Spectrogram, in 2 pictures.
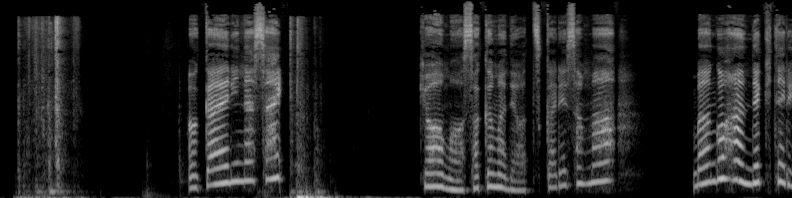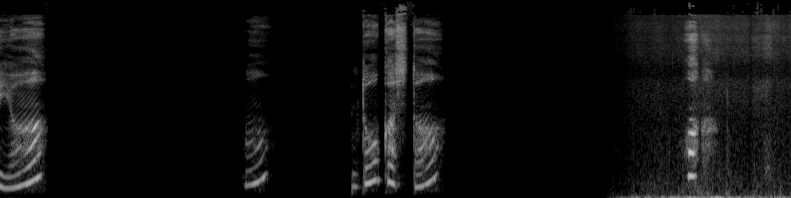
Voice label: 布団にこもって耳舐め絶頂and寝息, ASMR

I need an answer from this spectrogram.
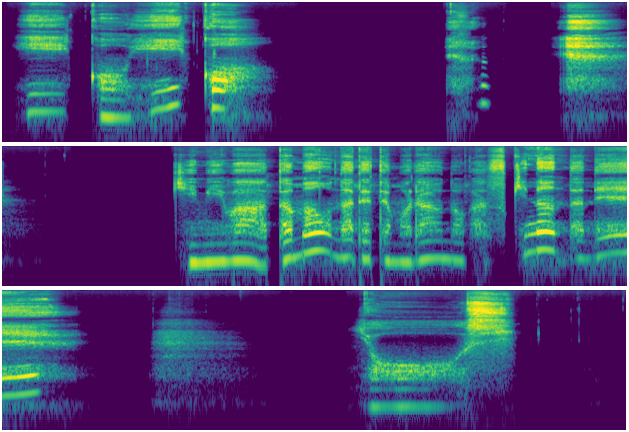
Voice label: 幼稚園児扱い甘々セリフ

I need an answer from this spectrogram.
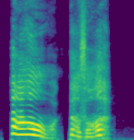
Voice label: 「がおー だぞっ」, kawaii voice; 1200 kawaii voice!!; 色々なワンショット

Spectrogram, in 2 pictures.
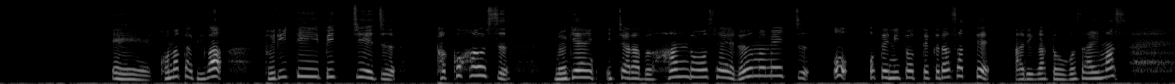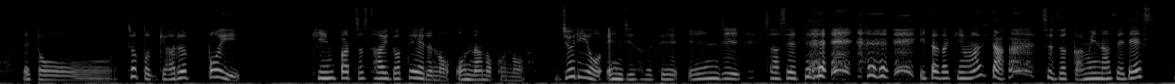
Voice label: フリートーク, ASMR; SEなし

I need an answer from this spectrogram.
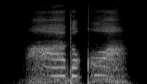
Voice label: ハードコア, kawaii voice; 1200 kawaii voice!!; 音楽ジャンル

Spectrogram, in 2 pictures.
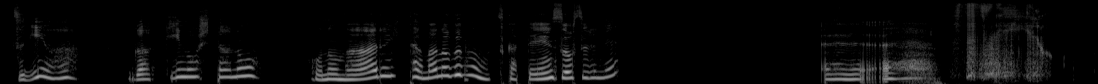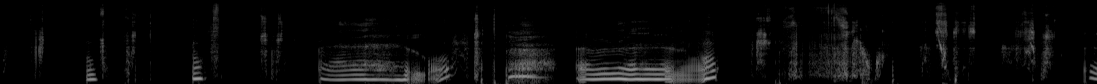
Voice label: チンポ舐め, ASMR

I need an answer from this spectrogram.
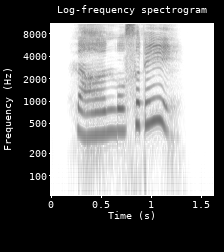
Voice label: "ラウンドスリー", kawaii voice; ASMR; 1200 kawaii voice!!; 音ゲー

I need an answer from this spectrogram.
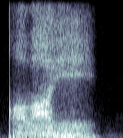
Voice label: かわいい, kawaii voice; ASMR; 色々なワンショット

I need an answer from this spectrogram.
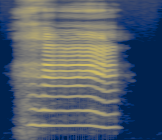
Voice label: "んー！", kawaii voice; 1200 kawaii voice!!; 色々なワンショット

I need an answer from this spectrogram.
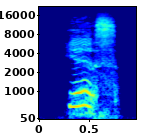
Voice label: "イェス", kawaii voice; 1200 kawaii voice!!; 色々なワンショット

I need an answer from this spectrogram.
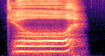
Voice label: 「ぎゅっ」, kawaii voice; 1200 kawaii voice!!; 色々なワンショット

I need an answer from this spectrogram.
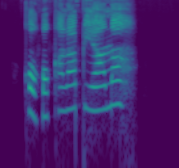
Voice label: "ここからピアノ", kawaii voice; ASMR; 色々なワンショット; 1200 kawaii voice!!

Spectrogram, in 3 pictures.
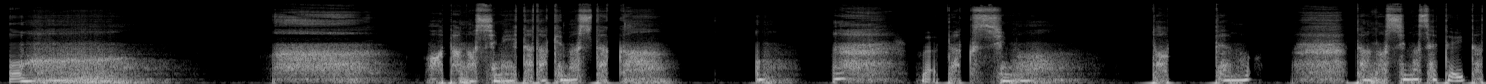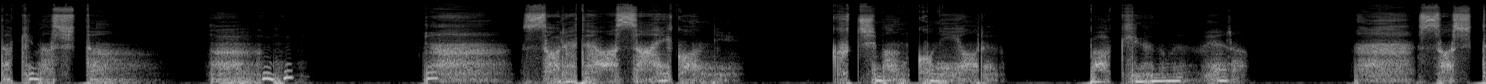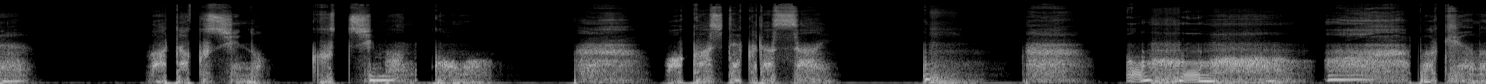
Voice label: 語り掛け; 媚薬で限界を超えたビンカンちんぽで口マンコ犯し

